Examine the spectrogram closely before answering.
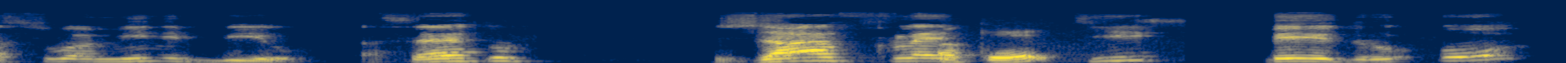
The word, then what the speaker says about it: Jaflety: Jafleti Ok? Pedro, ou Jaflete. Ele disse que tem essas duas Sim, pronúncias, Jaflete ou Jafleti. já. Eu preferi o Jafleti.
